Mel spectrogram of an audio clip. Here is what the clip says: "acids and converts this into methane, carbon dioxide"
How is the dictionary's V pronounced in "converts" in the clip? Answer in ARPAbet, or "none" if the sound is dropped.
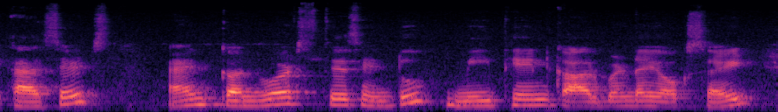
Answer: V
